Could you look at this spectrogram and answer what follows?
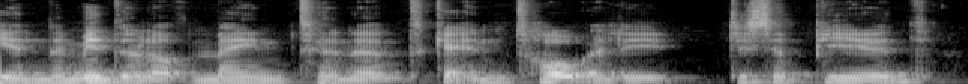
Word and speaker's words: maintenant: Now in French is maintenant or maintenant. So you can hear both. You can hear that E in the middle of maintenant getting totally disappeared, like in maintenant.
